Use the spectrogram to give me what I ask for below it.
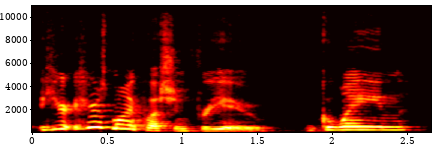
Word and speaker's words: Gawain: Gawain, Gowan, Gavin... I say Gawain. Gawain. I mean, I've heard different variations on this. Well, some people are still called that. Gavin, yes. No, Gawain, some people are still called as well.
